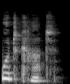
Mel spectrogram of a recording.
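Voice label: "woodcut", British English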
